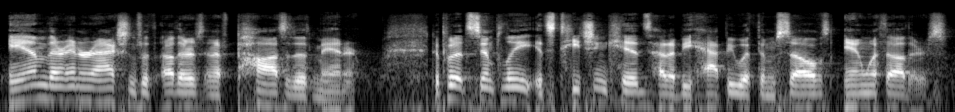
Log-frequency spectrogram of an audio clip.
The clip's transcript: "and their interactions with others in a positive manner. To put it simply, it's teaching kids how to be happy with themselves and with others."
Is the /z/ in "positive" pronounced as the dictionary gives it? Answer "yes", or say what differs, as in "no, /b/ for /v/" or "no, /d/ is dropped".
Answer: yes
